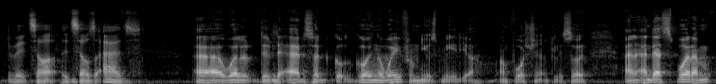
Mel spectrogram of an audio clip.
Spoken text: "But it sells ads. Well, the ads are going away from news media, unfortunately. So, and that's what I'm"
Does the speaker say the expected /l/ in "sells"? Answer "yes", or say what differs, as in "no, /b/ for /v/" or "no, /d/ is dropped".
yes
